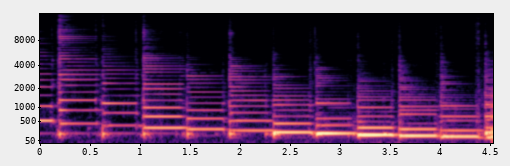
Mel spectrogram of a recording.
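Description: A guitar scale played flatly, without expression: single plucked notes, evenly spaced and even in loudness, step steadily downward in pitch, with each note ringing clearly until the next. No one speaks over the run.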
